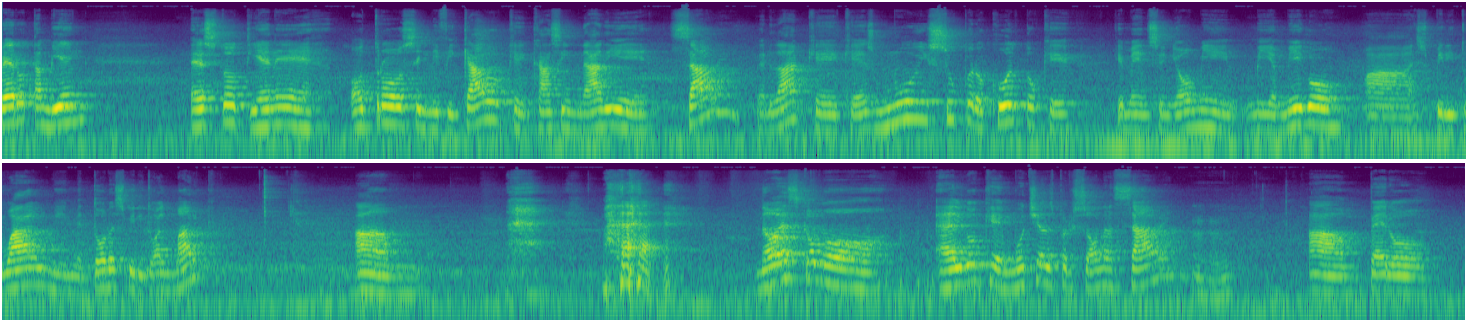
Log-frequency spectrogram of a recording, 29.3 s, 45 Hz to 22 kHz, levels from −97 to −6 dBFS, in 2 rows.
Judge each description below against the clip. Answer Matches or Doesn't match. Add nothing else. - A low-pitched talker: Doesn't match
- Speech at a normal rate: Doesn't match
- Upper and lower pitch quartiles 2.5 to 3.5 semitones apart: Doesn't match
